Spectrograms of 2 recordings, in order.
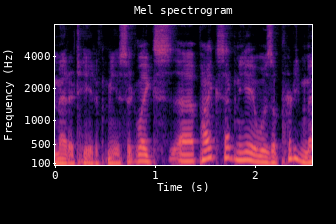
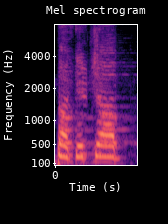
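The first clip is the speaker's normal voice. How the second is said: high, loud goofy falsetto; silly squeal; 13 semitones higher, 5 dB louder than usual. Pretend. Riffing with co-hosts on a joke, silly squeal.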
